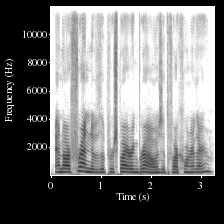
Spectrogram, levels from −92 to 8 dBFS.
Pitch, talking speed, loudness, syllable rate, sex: 225 Hz, 240 wpm, -18 LUFS, 5.7 syllables/s, female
